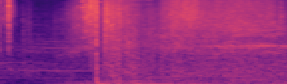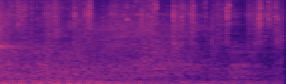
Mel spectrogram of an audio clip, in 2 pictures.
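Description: A large explosion booms close by and rumbles away.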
